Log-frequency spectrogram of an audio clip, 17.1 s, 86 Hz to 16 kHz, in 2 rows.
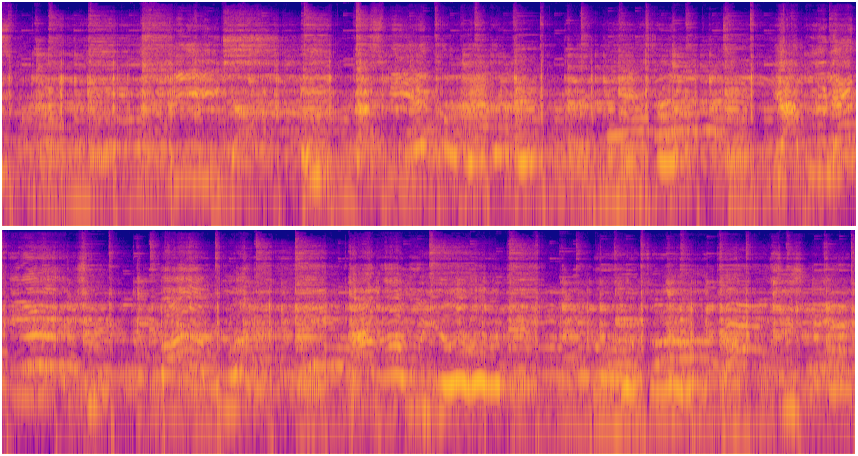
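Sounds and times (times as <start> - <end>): congas: 0.0 - 17.0
electric guitar: 0.0 - 17.0
keyboard: 0.0 - 17.0
man singing with vibrato: 0.0 - 17.0.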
